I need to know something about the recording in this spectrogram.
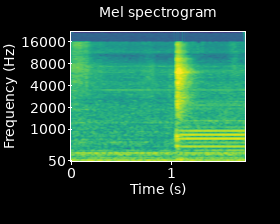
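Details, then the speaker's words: Moen garbage disposal, unplugged, red reset button pressed, plugged back in and switched on: a click, then a steady buzzing hum with no spin-up or grinding, the motor stalled against something jammed inside. "so you hear that there's a humming noise so that's the problem so that tells us that there's something in there like a jam"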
